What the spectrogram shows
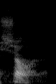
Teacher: इसके उच्चारण स्थल होता है मूर्धन्य यानी कि जीभ दांत के पीछे वाले मसूड़े से टकराती है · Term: उष्म व्यंजन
